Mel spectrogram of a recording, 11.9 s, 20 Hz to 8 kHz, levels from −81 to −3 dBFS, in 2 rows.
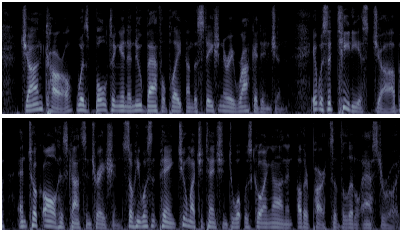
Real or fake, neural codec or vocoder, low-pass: real; none; 7.2 kHz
